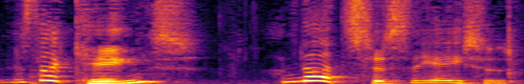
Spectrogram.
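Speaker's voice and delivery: high, loud flustered outburst; mock exasperation. Magician correcting his own trick, comically flustered. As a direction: burst out as if suddenly realizing the blunder.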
